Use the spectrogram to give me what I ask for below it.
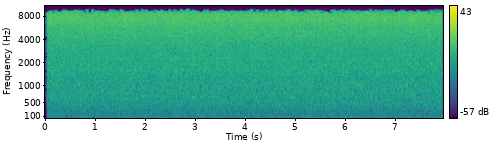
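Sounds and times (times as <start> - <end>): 
medium size waterfall: 0.0 - 7.9.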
